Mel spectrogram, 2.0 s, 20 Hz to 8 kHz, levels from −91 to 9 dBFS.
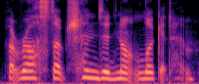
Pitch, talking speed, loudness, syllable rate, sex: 225 Hz, 210 wpm, -16 LUFS, 4.8 syllables/s, female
